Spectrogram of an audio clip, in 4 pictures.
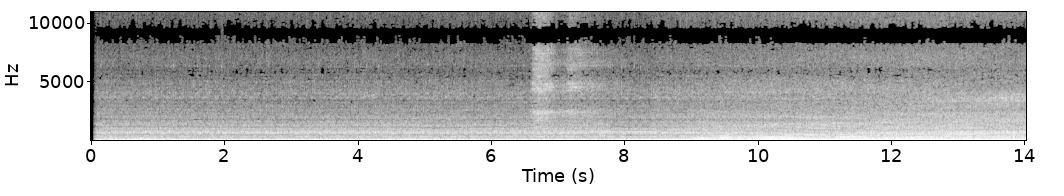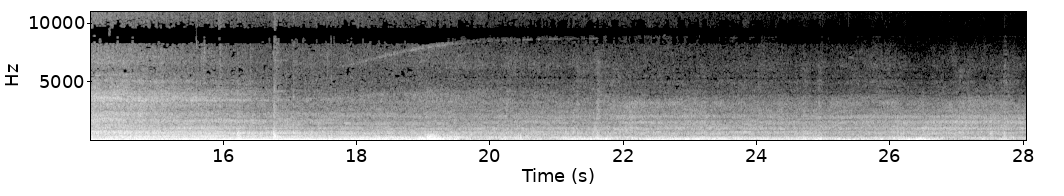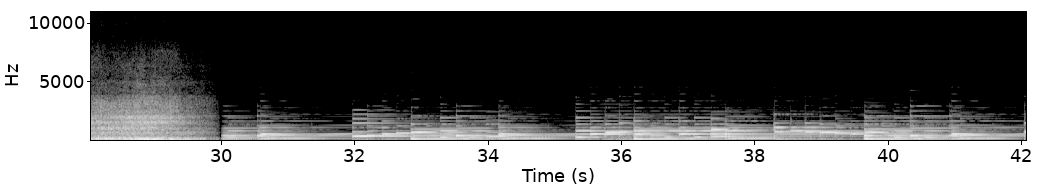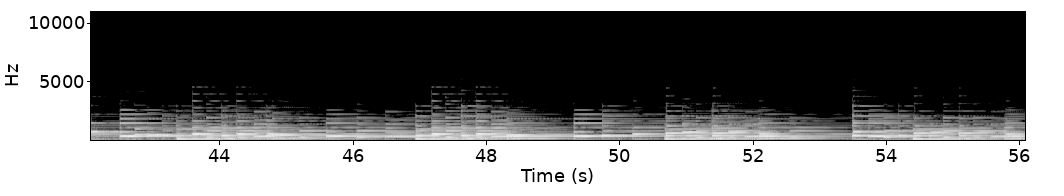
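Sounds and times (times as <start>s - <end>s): diesel railcar engine: 0.0s - 29.8s.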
